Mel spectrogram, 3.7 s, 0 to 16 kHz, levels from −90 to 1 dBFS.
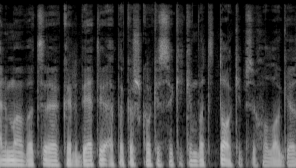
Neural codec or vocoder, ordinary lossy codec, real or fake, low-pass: none; AAC, 48 kbps; real; 14.4 kHz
